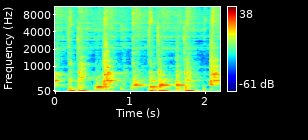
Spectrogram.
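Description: Live go-go band playing a drum-and-percussion groove over short bass notes, with no singing in this stretch.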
